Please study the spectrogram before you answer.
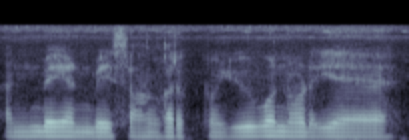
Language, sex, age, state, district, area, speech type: Tamil, male, 30-45, Tamil Nadu, Mayiladuthurai, urban, spontaneous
